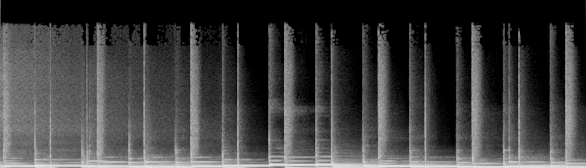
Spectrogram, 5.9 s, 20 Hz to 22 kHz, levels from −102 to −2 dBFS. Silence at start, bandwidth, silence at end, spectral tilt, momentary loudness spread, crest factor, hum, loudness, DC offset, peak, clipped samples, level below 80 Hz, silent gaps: 0 s; 19.5 kHz; 0 s; -6.5 dB/octave; 2 LU; 12 dB; none; -18 LUFS; under 0.1%; -6 dBFS; under 0.1%; -26 dBFS; none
